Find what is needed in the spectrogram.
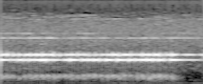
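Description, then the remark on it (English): A telephone rings with a steady, buzzing electronic tone lasting nearly two seconds, fairly loud, then cuts off abruptly. No one speaks over it. “We have a telephone call just for a moment.”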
